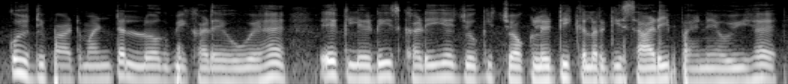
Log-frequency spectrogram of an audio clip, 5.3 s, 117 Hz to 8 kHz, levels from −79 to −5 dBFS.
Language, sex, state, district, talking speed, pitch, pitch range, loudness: Hindi, male, Uttar Pradesh, Lalitpur, 215 wpm, 145 Hz, 135-155 Hz, -16 LUFS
